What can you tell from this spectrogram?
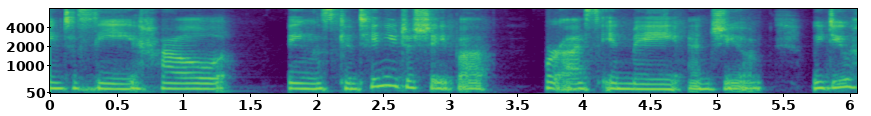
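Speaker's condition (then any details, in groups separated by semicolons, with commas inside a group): No condition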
